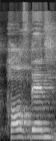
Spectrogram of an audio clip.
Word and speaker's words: Halfdan: He was known as Halfdan the Black, H-A-L-F-D-A-N the Black, or Halfdan, if you want to pronunciate it that way, phonetically, Halfdan the Black.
